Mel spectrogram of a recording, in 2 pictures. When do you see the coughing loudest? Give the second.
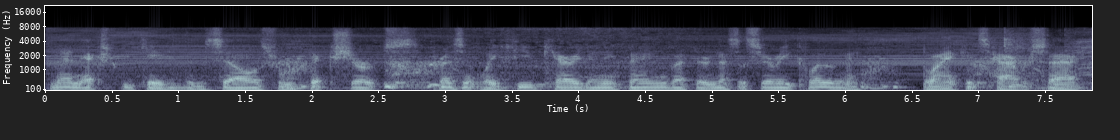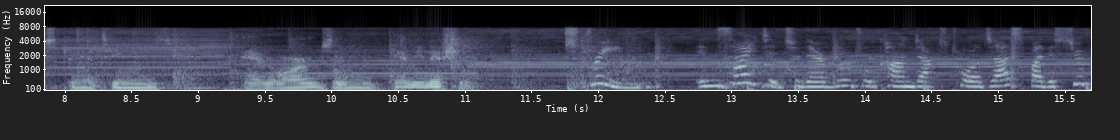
3 s.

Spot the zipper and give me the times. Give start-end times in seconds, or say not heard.
not heard.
